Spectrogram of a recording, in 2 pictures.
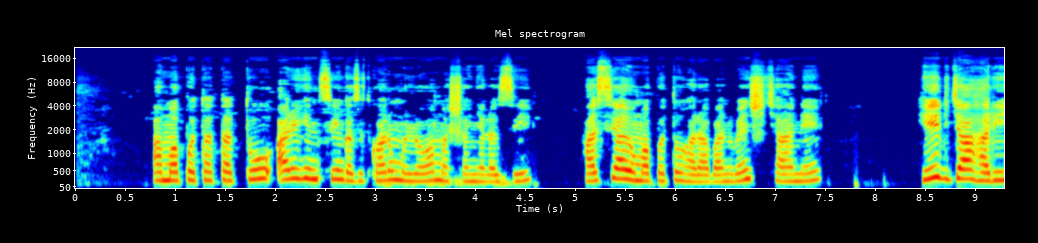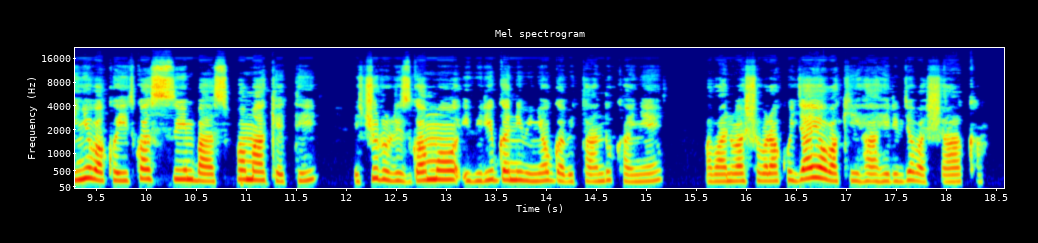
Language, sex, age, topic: Kinyarwanda, female, 18-24, government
